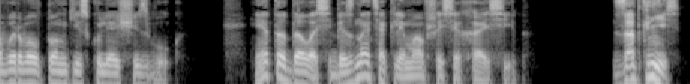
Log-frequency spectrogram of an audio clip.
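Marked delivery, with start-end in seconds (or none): 5.1-5.7 sharp angry bark; irritated snap. Acted. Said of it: "раздражённо рявкнул я".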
